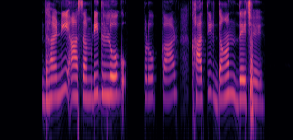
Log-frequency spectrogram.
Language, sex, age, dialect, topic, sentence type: Maithili, female, 18-24, Eastern / Thethi, banking, statement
